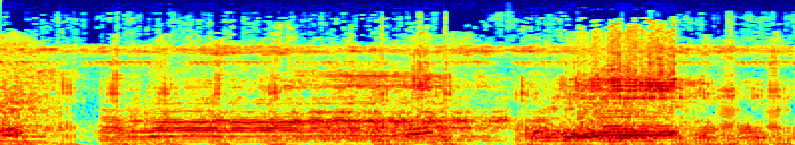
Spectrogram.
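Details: Hippopotamus giving a loud, sustained, rich harmonic wheeze-honk with a grating texture, briefly dipping before swelling again into a strong blaring stretch.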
